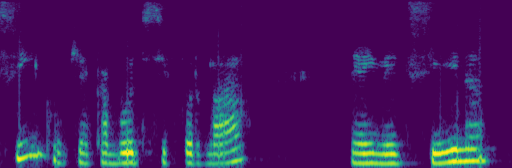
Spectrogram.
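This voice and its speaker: A woman's voice, fairly low in pitch and somewhat breathy, carries a dark, mellow tone. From São Paulo, Brazil. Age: 60s. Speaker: organizational development consultant. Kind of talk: casual interview.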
